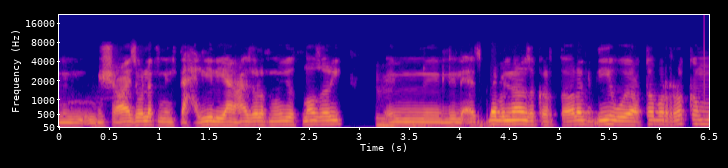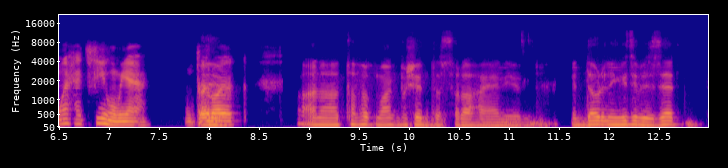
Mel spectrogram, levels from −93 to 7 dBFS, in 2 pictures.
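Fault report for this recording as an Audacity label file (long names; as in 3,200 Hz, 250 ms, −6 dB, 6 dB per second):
6.460000	6.460000	click −13 dBFS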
